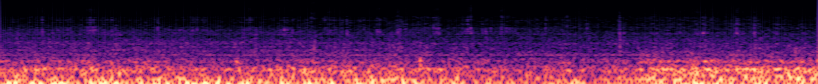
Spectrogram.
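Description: Steady low rumble of road and engine noise inside a moving car's cabin.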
